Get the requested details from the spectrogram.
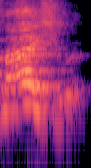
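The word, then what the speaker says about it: מעשר: Means 10th in Hebrew, and it's pronounced ma'ashra.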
